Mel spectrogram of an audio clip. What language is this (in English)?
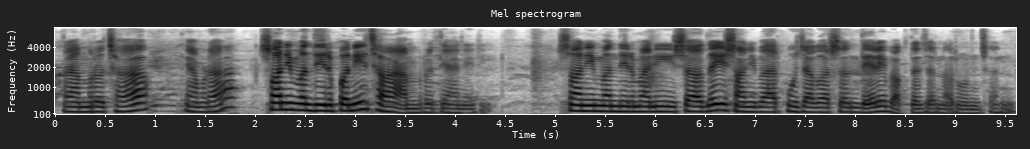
Nepali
